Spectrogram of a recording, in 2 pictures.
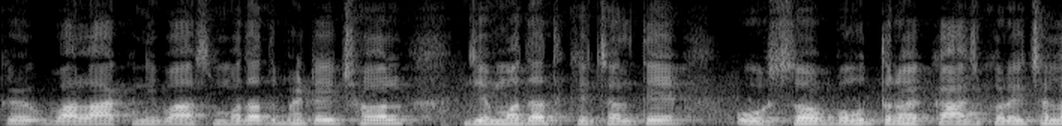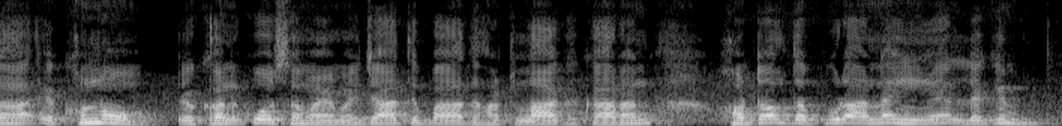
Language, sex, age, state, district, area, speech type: Maithili, male, 30-45, Bihar, Madhubani, rural, spontaneous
